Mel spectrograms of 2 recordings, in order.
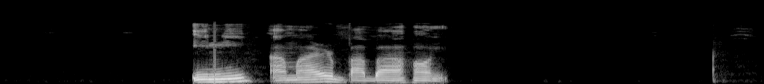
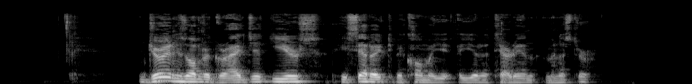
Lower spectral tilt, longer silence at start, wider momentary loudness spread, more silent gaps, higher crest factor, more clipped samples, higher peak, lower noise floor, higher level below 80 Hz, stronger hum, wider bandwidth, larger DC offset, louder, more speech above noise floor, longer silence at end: about the same, -7 dB/octave vs -6 dB/octave; first, 1.95 s vs 0.65 s; second, 8 LU vs 19 LU; neither; about the same, 16 dB vs 18 dB; neither; about the same, -2 dBFS vs -4 dBFS; first, -82 dBFS vs -76 dBFS; about the same, -48 dBFS vs -48 dBFS; neither; second, 7.2 kHz vs 11.5 kHz; neither; first, -14 LUFS vs -19 LUFS; first, 68 dB vs 57 dB; first, 3.2 s vs 1.05 s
